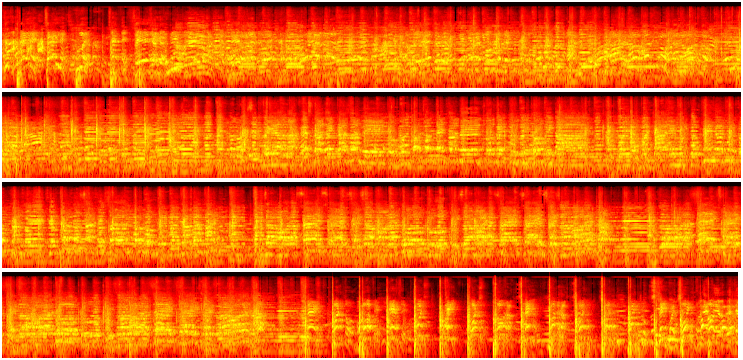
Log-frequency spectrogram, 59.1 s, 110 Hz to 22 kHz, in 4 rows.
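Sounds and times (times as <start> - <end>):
accordion dance music: 0.0 - 59.0
group singing: 0.0 - 59.0.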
